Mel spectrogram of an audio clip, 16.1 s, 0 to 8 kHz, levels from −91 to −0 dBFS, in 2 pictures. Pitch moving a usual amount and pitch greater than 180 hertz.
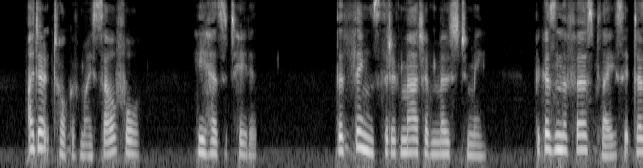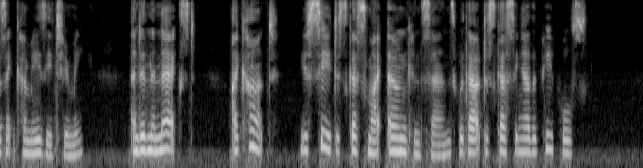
Yes: average, 3.7 semitones; high, 190 Hz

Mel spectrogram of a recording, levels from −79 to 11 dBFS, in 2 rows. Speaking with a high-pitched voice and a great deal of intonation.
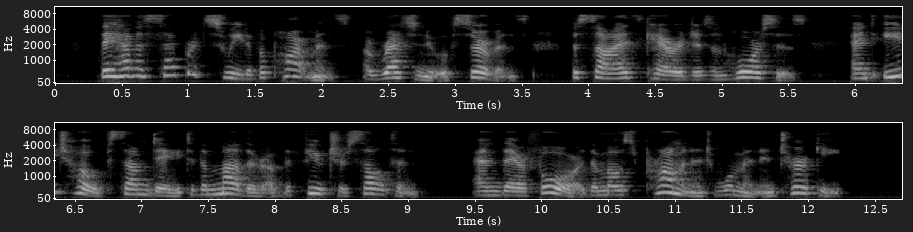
Yes: high, 235 Hz; wide, 7.5 semitones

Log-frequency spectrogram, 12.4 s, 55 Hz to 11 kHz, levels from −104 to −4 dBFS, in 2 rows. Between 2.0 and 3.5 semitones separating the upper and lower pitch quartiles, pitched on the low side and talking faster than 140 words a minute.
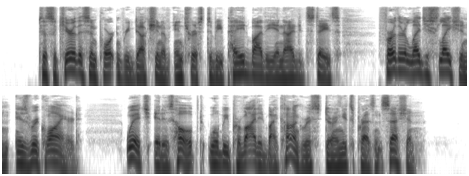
No: average, 4.7 semitones; very low, 95 Hz; average, 150 wpm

